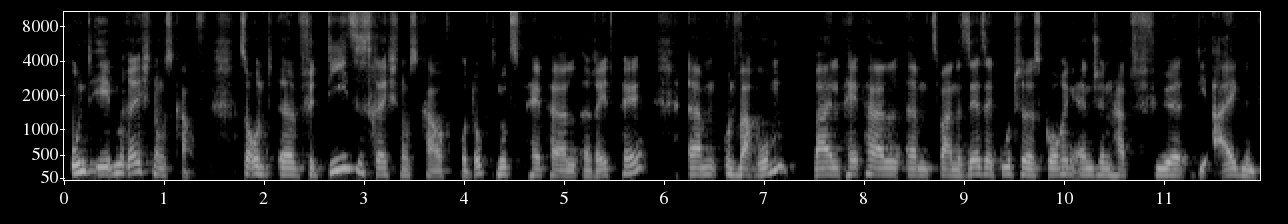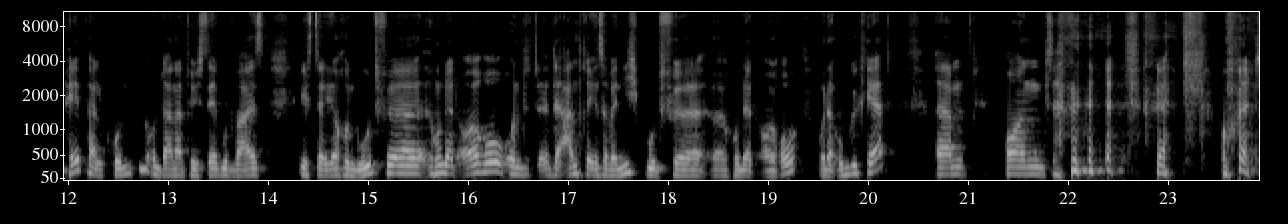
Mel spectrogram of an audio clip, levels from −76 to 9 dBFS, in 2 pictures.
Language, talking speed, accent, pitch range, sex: German, 150 wpm, German, 115-140 Hz, male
